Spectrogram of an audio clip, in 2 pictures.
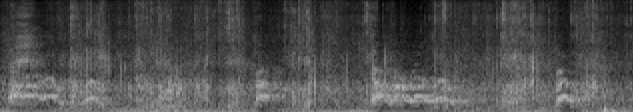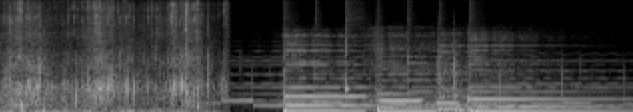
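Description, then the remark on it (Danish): A dog barks repeatedly amid a busy, noisy scene with people talking, then the sound cuts abruptly to a short bright musical passage. “Der er også hunden.”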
